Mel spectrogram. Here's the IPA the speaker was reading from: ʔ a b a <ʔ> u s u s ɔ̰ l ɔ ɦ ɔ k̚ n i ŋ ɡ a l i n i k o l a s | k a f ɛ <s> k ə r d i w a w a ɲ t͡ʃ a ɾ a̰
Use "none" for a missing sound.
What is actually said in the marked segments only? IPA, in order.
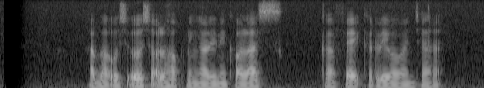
ʔ, none

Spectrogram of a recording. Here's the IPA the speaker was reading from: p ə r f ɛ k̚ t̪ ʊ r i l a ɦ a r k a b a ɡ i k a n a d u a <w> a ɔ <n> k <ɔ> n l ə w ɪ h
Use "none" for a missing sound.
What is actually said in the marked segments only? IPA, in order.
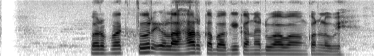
w, ŋ, ɔ

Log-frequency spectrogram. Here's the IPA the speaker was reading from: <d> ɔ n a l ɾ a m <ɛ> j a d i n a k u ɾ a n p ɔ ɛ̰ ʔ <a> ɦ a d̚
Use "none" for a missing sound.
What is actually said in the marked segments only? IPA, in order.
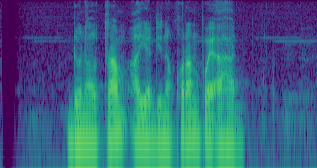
d, a, a

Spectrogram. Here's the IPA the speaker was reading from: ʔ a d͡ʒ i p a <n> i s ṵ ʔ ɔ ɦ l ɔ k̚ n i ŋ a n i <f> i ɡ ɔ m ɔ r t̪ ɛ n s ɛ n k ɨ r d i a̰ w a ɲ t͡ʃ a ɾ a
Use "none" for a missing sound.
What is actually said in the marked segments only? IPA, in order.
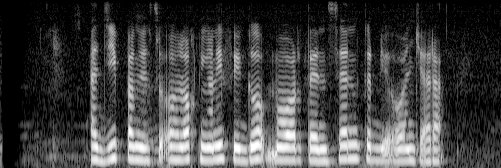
ŋ, f

